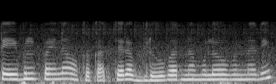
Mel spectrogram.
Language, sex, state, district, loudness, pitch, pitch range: Telugu, female, Telangana, Mahabubabad, -13 LUFS, 225 Hz, 215-245 Hz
